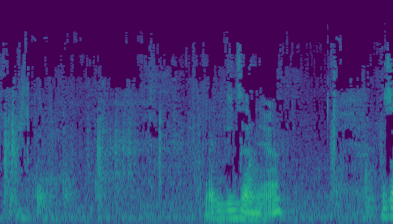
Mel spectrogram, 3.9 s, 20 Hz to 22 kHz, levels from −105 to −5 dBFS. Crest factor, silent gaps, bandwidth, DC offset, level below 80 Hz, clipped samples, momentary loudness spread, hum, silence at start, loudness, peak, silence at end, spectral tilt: 22 dB; none; 13 kHz; under 0.1%; -66 dBFS; under 0.1%; 14 LU; none; 0 s; -48 LUFS; -26 dBFS; 0 s; -5 dB/octave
